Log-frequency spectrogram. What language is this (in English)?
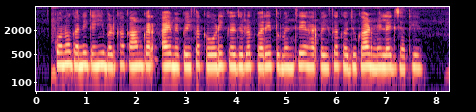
Chhattisgarhi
